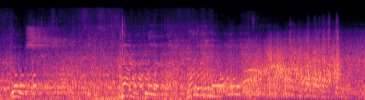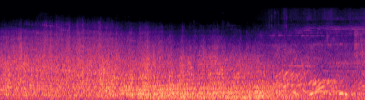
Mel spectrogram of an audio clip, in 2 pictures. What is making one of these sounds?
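Jet engines roar loudly overhead with a rushing, shifting pitch.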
